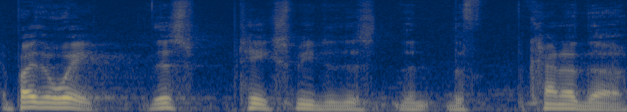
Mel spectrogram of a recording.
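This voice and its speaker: A man with a dark, mellow tone speaks somewhat breathily at a moderate pace, his intonation lively. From Wisconsin. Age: 60s. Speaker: attorney. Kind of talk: lecture. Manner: repetitive stammering restarts.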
